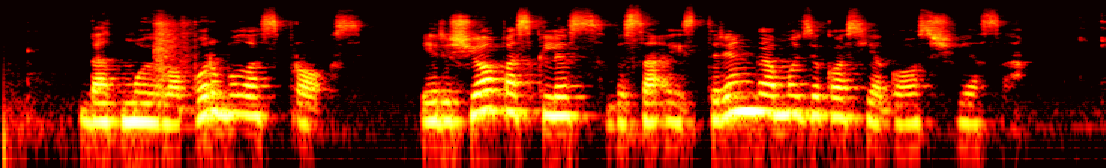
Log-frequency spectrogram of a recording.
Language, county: Lithuanian, Kaunas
